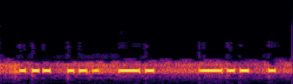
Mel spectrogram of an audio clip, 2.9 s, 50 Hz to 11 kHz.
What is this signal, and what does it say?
Morse code, heard as a keyed tone, about 19 wpm, 590 Hz. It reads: SSN DE
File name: cw / ssn 40M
